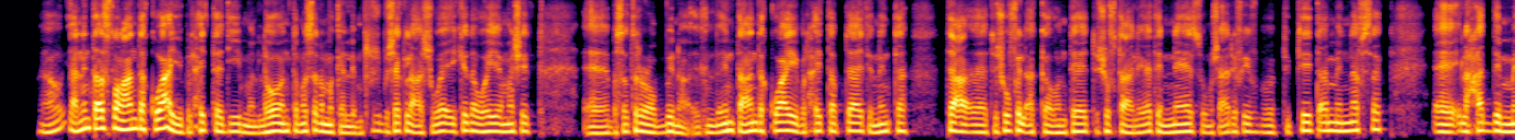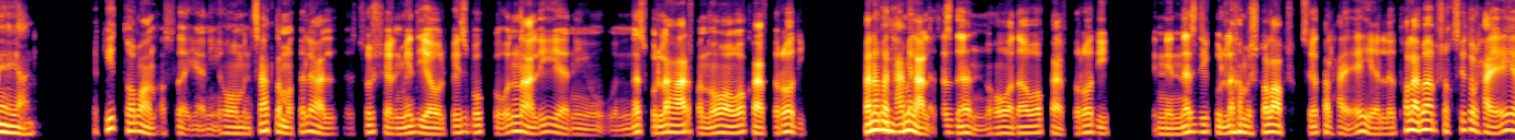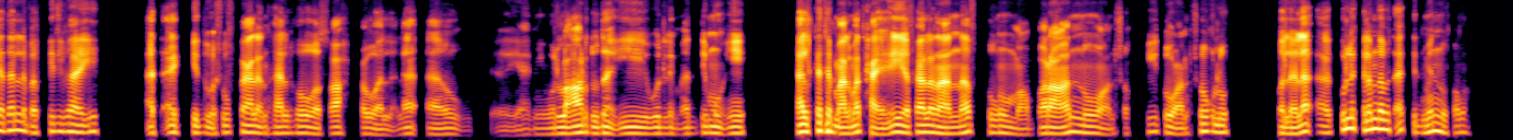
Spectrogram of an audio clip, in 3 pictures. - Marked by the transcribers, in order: unintelligible speech; in English: "الأكاونتات"; in English: "الSocial Media"
- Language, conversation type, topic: Arabic, podcast, إزاي بتنمّي علاقاتك في زمن السوشيال ميديا؟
